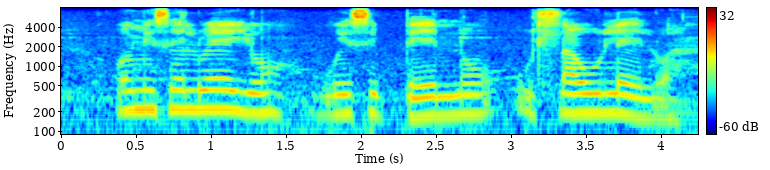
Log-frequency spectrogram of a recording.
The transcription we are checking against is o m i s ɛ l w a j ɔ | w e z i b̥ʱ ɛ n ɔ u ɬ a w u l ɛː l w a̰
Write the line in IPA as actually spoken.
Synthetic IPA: o m i s ɛ l w ɛ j ɔ | w e s i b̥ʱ ɛ n ɔ u ɬ a w u l ɛː l w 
